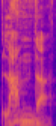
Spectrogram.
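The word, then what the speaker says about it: λάμδα: 얘 제일 문제가 였죠 람다 람다는 르 발음이 나는데 람다이 르 발음이 나는데 그 르 발음이 사실 두 번나요 그래서 초성에서 한 번 나고 그 앞에 단어 앞에 단어에 받침으로 리를 하나 빌려 주는 그런게 바로 람다입니다 람다 도릴 발음이 나오고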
